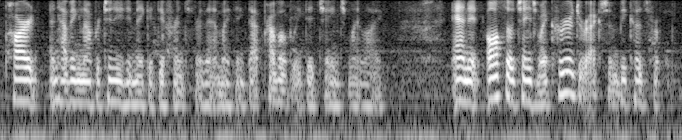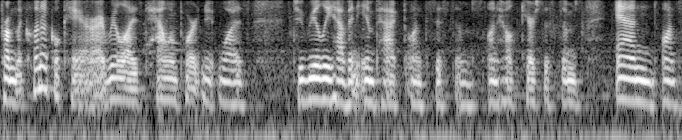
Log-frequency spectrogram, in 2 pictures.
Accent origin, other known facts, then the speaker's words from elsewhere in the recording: Philadelphia, Pennsylvania, United States; So I grew up in Philadelphia.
